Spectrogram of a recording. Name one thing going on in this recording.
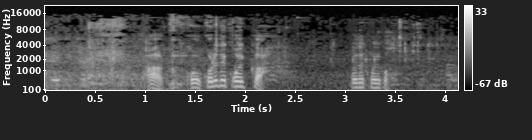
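A metal hook clicks against a fish grip.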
